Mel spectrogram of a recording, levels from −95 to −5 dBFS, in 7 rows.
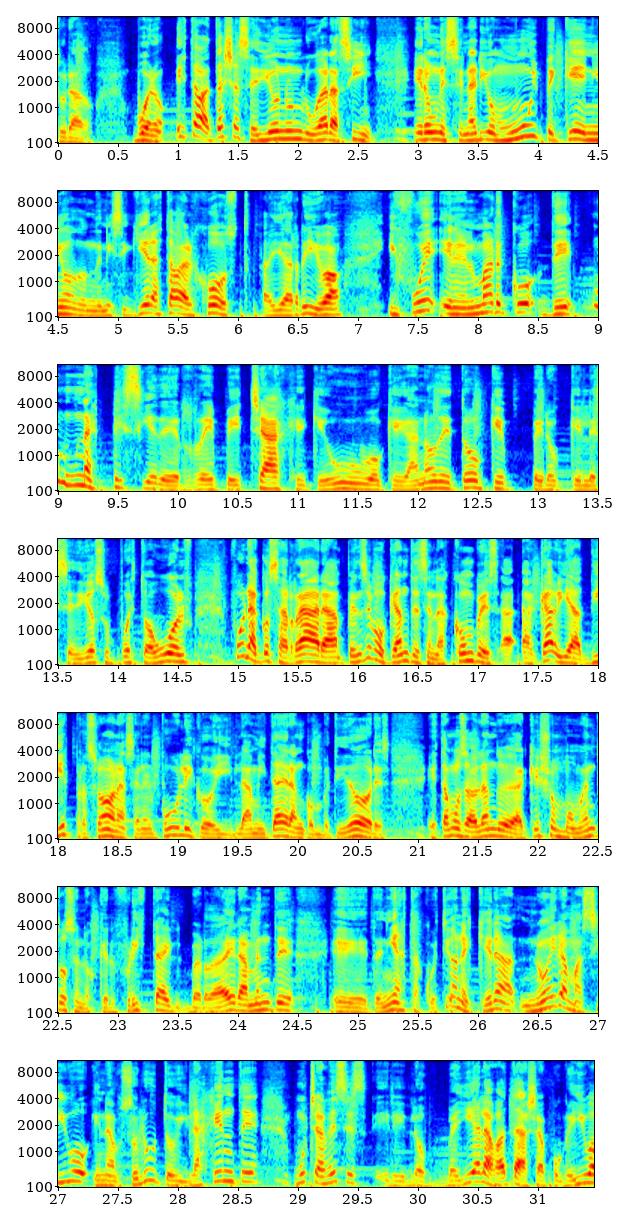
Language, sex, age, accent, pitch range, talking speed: Spanish, male, 20-39, Argentinian, 125-180 Hz, 190 wpm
